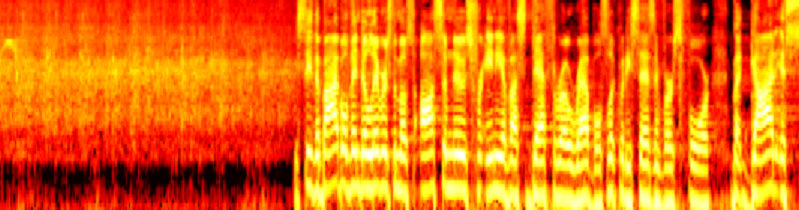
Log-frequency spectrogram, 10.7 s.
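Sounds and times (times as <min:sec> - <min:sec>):
audience applause: 0:00.0 - 0:04.0
speech: 0:03.9 - 0:10.6.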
